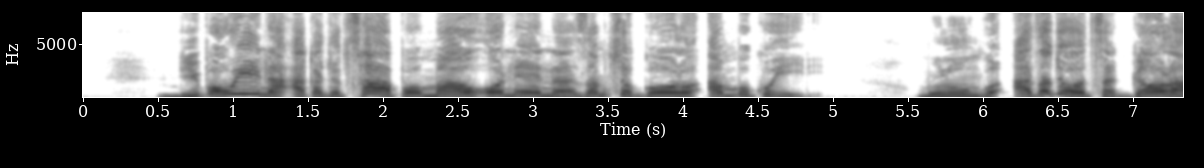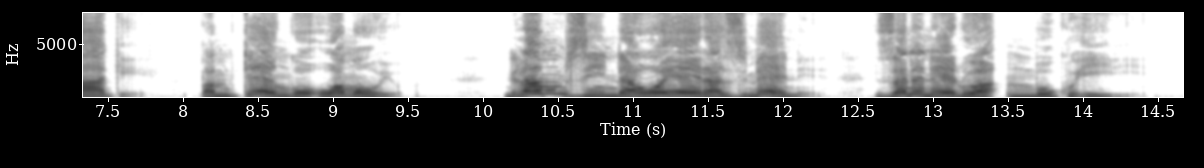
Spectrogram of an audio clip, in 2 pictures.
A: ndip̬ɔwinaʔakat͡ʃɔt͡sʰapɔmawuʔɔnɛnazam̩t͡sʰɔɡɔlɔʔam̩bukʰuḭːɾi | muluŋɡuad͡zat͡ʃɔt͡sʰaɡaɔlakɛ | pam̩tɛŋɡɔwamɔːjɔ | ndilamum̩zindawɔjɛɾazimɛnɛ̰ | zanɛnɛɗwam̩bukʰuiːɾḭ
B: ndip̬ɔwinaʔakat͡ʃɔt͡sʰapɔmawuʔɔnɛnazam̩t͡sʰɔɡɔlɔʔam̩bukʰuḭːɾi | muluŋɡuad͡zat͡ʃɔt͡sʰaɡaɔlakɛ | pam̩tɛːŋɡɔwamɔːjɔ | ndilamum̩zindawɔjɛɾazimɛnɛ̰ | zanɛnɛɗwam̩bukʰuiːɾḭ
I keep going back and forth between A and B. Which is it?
A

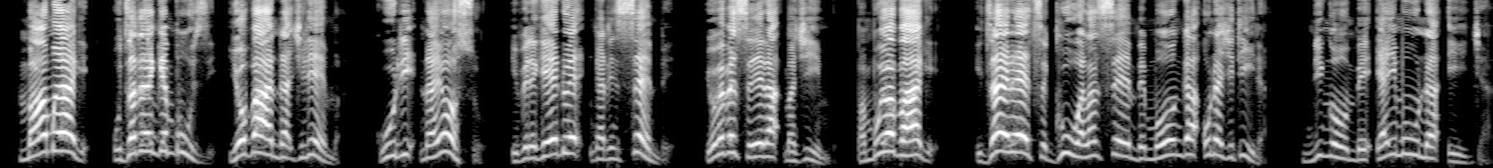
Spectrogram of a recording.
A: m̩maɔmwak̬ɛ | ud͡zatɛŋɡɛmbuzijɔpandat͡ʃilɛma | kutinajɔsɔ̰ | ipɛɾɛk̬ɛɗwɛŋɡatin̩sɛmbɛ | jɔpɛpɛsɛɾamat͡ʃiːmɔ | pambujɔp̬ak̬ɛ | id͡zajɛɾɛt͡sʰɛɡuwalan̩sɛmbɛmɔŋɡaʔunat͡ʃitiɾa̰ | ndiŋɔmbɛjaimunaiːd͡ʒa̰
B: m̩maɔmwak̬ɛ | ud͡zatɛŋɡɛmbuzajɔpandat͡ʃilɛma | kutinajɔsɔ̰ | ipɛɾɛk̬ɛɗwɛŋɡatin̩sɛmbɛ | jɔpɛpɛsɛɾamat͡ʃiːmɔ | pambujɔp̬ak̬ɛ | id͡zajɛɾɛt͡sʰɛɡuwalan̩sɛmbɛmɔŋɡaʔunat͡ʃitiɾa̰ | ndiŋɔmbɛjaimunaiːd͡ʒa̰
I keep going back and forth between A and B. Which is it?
A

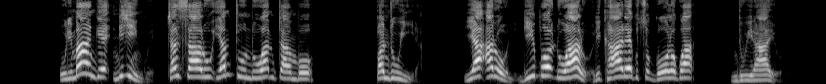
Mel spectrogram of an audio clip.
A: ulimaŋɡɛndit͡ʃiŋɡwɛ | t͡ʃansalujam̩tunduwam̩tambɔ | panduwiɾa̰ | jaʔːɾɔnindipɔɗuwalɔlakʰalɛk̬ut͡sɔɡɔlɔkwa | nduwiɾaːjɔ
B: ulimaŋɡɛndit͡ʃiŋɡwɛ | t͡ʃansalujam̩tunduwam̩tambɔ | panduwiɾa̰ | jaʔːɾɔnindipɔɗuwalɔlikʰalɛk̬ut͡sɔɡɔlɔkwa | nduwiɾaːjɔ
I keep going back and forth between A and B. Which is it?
B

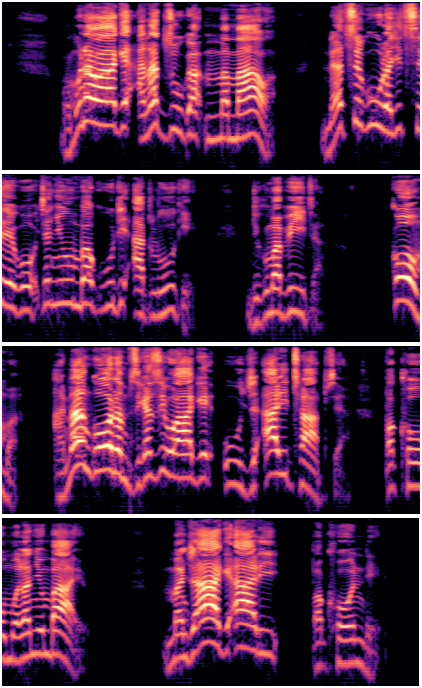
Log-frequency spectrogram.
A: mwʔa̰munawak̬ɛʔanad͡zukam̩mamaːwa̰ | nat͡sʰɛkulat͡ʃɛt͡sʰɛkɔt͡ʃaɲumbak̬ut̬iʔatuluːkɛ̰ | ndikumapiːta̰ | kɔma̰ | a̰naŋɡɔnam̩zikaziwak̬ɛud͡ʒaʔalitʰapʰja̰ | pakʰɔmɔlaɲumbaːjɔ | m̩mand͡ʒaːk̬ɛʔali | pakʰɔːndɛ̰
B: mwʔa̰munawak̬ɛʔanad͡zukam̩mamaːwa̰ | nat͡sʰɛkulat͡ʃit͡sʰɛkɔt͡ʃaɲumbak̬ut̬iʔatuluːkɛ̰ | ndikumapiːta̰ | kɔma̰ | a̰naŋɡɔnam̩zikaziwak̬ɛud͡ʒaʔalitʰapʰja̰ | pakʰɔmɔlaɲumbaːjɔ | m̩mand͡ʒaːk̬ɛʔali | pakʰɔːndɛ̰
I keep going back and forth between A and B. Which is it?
B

